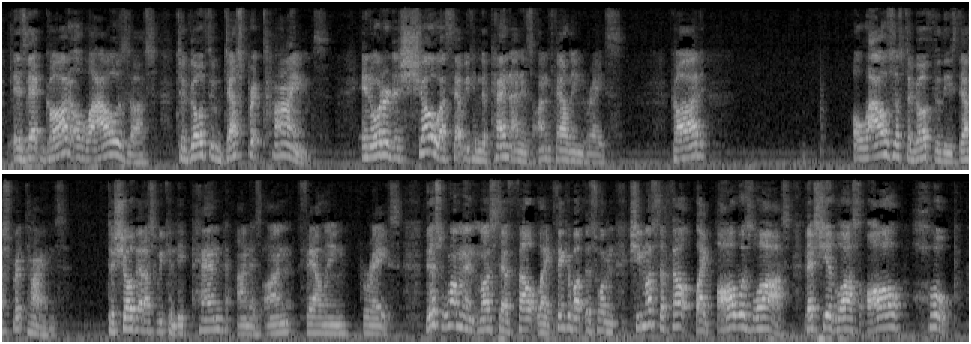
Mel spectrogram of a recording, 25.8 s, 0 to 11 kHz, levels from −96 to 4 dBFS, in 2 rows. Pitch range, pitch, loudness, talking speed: 115-180 Hz, 145 Hz, -31 LUFS, 155 wpm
